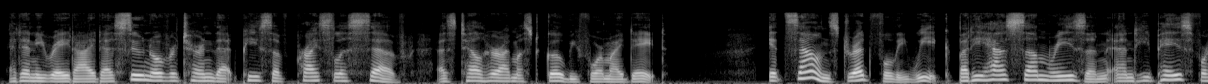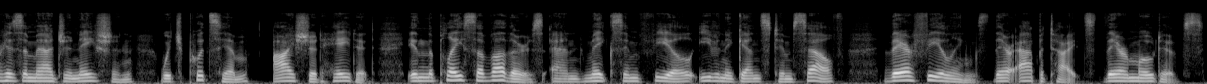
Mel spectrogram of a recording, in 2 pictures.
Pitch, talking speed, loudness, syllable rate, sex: 150 Hz, 150 wpm, -19 LUFS, 4.2 syllables/s, female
